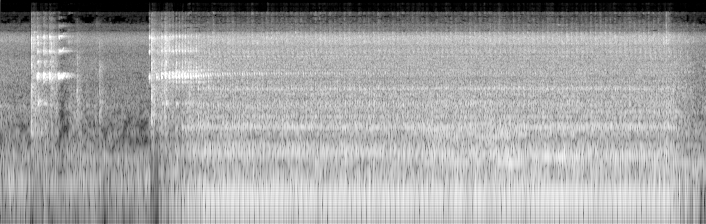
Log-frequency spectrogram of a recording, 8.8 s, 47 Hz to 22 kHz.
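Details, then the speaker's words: Honda Vario 125 (old model) with a faulty ACG starter: short high squeaky scraping chirps while cranking, gone once the engine fires and settles to an even idle. "Jadi gitu teman-teman ya. Saat di King starter itu ada bunyi the cheat awalnya tapi setelah mesin hidup bunyi indit itu hilang."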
